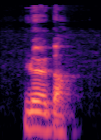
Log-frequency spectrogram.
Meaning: 1. toy, plaything 2. game
- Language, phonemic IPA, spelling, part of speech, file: Moroccan Arabic, /luʕ.ba/, لعبة, noun, LL-Q56426 (ary)-لعبة.wav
